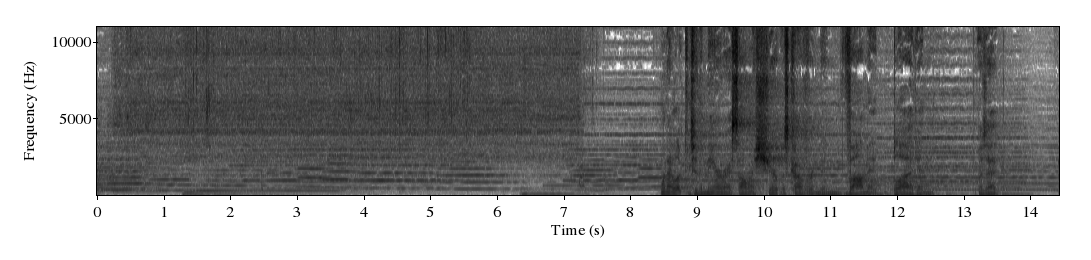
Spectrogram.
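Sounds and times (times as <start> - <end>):
water splashing from a running bathroom sink: 0.2 - 7.3
speech: 1.3 - 1.7, 8.4 - 13.7.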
